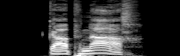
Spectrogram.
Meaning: first/third-person singular preterite of nachgeben
- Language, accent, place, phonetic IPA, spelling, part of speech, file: German, Germany, Berlin, [ˌɡaːp ˈnaːx], gab nach, verb, De-gab nach.ogg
